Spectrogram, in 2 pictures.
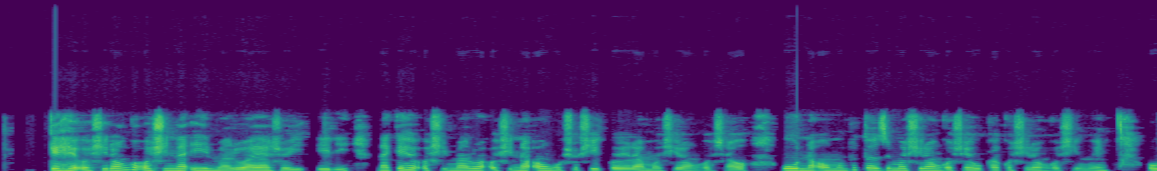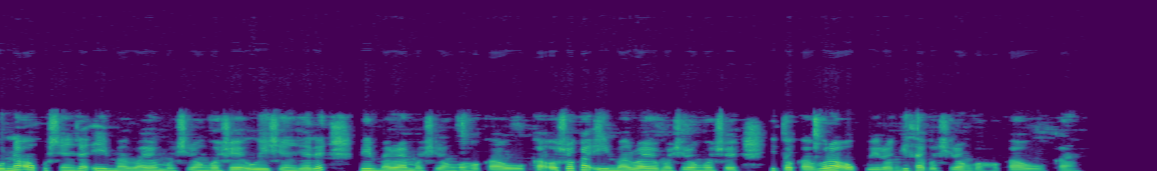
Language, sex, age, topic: Oshiwambo, female, 25-35, finance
